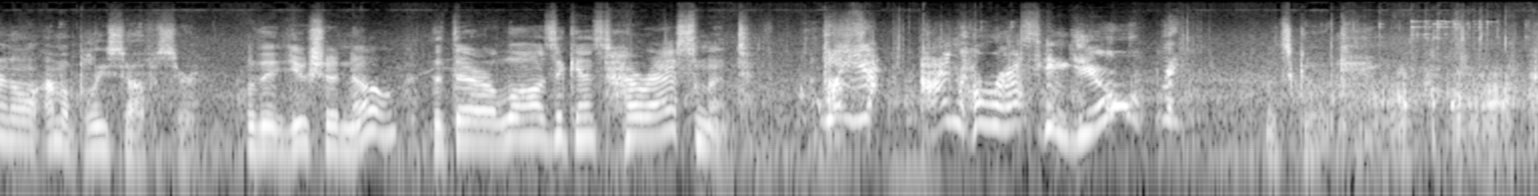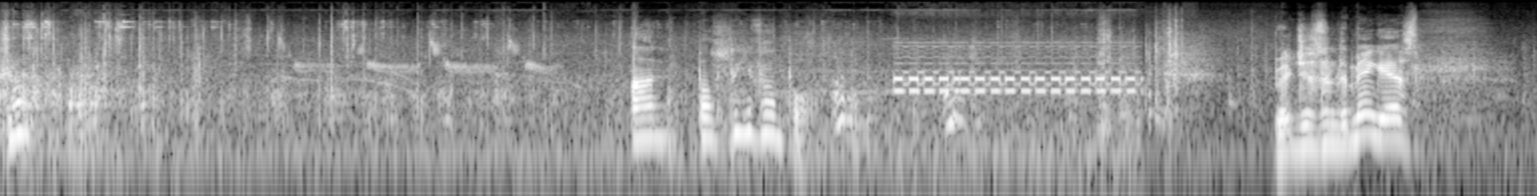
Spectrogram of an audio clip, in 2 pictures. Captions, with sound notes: - Well, then you should know that there are laws against harassment. - I'm harassing you? - Let's go, King. Come on. - Unbelievable. (phone ringing) - Bridges and Dominguez.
